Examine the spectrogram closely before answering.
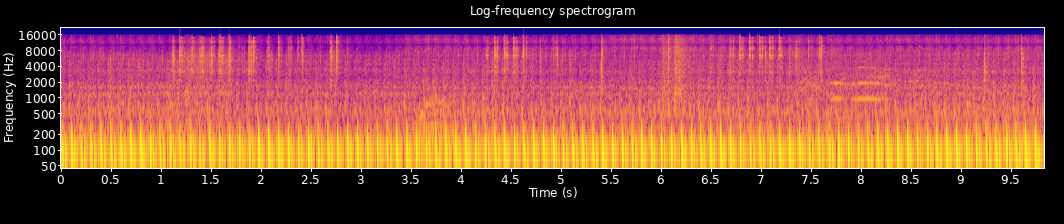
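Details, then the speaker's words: Yamaha Sniper 150 V2 with aftermarket TRC pipe, after tightening the loose sensor plug on the exhaust: steady, even single-cylinder idle with no rattle or buzz from the pipe; now quiet. "Last tight mga boss. Yan, wala na. O, tahimik na. Yun lang yan. Takip lang ng bang sensor."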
